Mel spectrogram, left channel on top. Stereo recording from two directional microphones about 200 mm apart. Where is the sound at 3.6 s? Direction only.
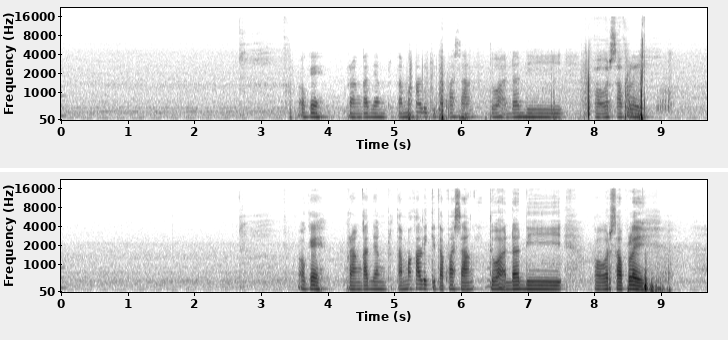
55° right (ahead or behind).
